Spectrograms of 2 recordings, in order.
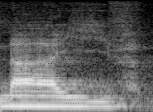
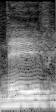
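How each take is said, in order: First: "naive" stretched as na-EEV; drawn-out "naive", vowels broken apart; two separate vowels. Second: "nave" as one syllable; unsplit, one-vowel "nave"; merged vowel. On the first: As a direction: slowly split "naive" into ah and ee. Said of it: "Two separate vowel sounds". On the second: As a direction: say "nave" with a single eh sound. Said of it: "You're not saying nave". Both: Shown as a demonstration.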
